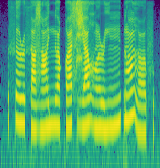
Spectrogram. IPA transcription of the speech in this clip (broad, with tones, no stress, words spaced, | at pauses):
θə˧ɹθə˩zˤə̃˩˧j nɵ˧qʷa˧˥sʑa˧˥ ʁʷə̃˧ɹjĩ˧˥ | ɾõ˧˥ ðˤo˩f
